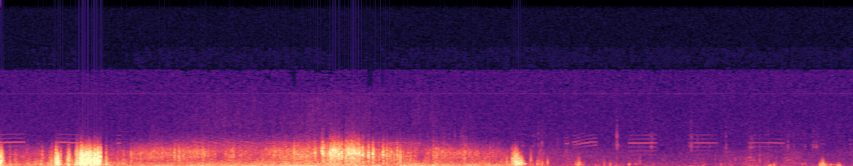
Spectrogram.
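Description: Wind rushing over a camera microphone as a paraglider glides in low to land, swelling and easing in gusts. It drops away after about five seconds as the pilot slows to a stop, leaving faint ticks and a few short high chirps.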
